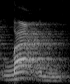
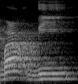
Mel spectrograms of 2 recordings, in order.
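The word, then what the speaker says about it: بعض: Bacanya ba'd. Jangan bacanya ba'di, ba'din, nggak bisa. Bacanya ba'd.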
